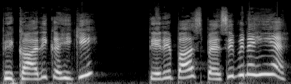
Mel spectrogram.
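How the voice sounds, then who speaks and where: Woman playing a bossy, high-voiced cruel schoolteacher. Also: animated, normal speed, a bit bright, no echo, clean studio sound. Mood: bossy, threatening. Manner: bossy, threatening. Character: cruel, greedy, bullying female schoolteacher.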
